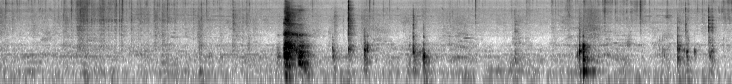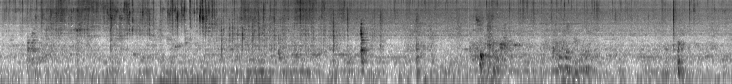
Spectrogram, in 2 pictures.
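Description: Aloo paratha frying on a flat griddle over a gas burner, with several knocks of kitchen utensils in the first half, the loudest about six seconds in. From about halfway, a steady sizzle rises as fat is spread over the paratha with a spoon.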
